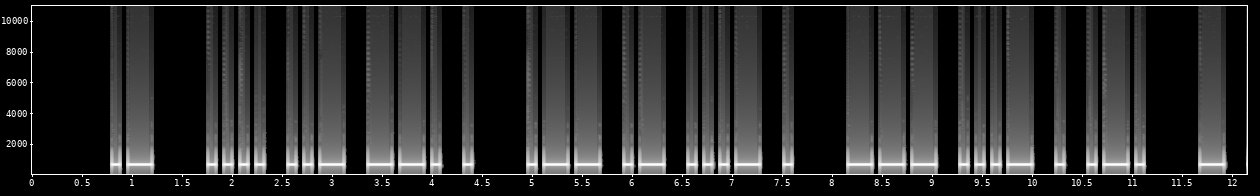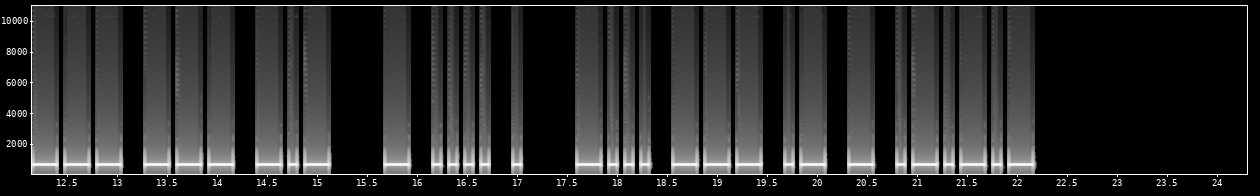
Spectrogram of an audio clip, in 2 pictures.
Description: Morse code, heard as a keyed tone, about 15 wpm, 700 Hz. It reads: A HUGE WAVE OVERTOOK THE BOAT.
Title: Sentences from Top 1400 Words 15wpm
